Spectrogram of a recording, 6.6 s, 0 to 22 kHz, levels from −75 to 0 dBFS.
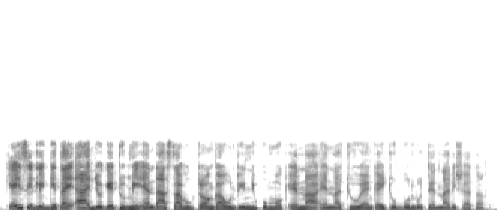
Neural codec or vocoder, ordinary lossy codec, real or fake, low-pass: codec, 16 kHz, 4 kbps, X-Codec, WavLM features, trained on Multilingual LibriSpeech; none; fake; 7.2 kHz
